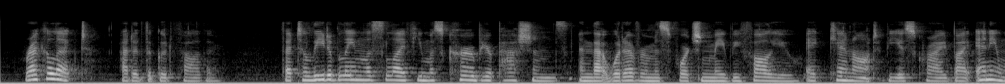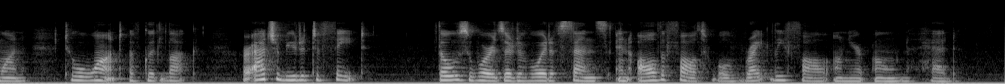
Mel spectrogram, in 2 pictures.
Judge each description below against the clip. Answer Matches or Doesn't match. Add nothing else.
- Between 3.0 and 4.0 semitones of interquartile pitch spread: Matches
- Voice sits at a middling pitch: Matches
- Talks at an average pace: Matches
